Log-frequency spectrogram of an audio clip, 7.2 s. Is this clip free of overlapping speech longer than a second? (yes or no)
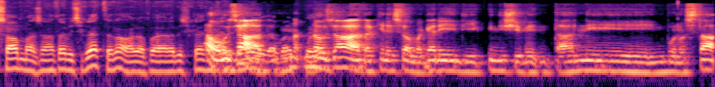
no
